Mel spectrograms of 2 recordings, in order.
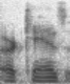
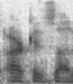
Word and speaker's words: Arkansas: But they're pronounced differently by Arkansas law. It's not pronounced Arkansas. It's pronounced Arkansas to make it more like the French pronunciation.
